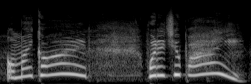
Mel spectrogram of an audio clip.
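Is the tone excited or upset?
excited. It sounds excited and delighted.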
